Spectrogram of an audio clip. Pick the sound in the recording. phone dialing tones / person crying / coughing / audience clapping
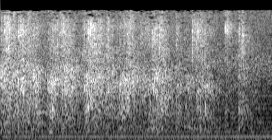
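audience clapping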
